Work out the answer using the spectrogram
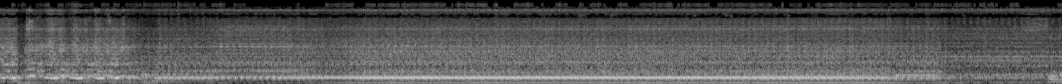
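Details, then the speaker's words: Big Daishowa spindle speed increaser on CNC mill, 1/4-inch ball end mill cutting hardened 1095 steel with a heavy step; loud steady ~300 Hz squeal over harsh buzz, chatter at full speed, improving once slowed to about 2250 RPM. "I I was getting a lot of chatter I had it at full speed and I slowed it down to uh right now this is G 2250 RPMs"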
